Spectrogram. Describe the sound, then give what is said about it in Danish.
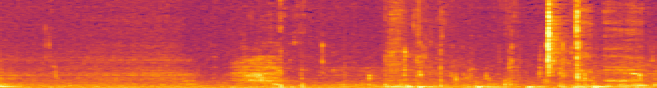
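Chewing of soup with wood ear mushrooms in chicken broth with miso, fried grated ginger and garlic, quiet at first, then a run of moist, slightly crunchy bites over the last few seconds, with no one talking. “Der er meget bid i judasørene faktisk.”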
